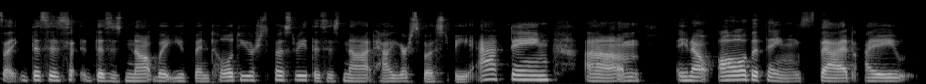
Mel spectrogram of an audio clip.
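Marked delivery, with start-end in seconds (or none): none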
